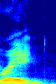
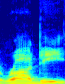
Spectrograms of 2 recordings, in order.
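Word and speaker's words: Ra.De.: own Standalone title first off we have ESP raid yes I know the ra period de period doesn't actually pronounce raid but that's what it says at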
